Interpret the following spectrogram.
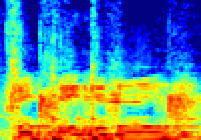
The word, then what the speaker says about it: MOPOPOMO: Modern, postmodern, MOPOPOMO, rhymes with Kokomo.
